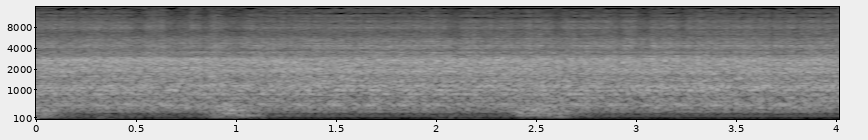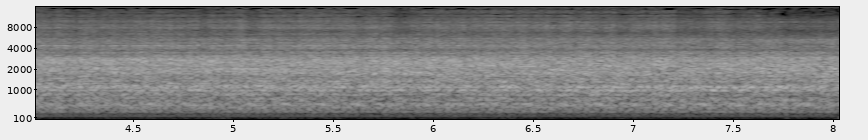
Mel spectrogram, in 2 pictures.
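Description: Gauge 1 live-steam model steam locomotive hissing steadily as steam blows out around its cylinders.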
